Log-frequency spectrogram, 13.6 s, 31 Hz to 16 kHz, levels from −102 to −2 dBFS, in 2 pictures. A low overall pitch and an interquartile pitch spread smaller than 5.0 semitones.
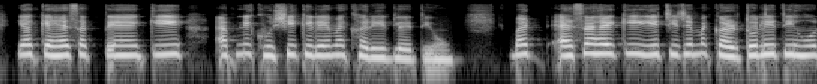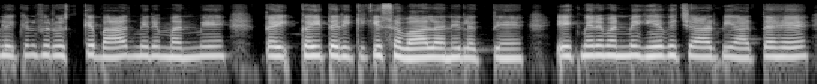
No: very high, 255 Hz; narrow, 2.6 semitones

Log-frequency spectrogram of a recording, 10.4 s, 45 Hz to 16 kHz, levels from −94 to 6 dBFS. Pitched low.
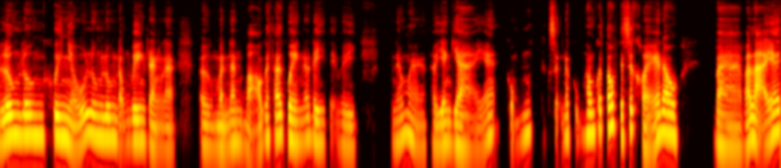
Yes: low, 125 Hz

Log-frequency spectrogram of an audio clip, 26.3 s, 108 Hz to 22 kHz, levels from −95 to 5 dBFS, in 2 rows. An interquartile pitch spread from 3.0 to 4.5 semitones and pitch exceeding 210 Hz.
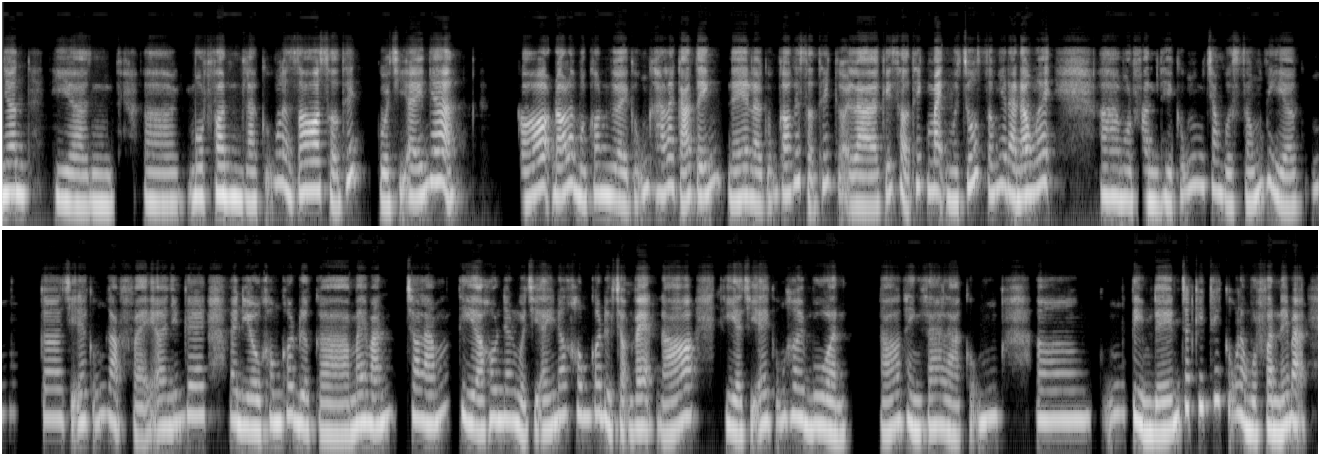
Yes: average, 4.2 semitones; high, 225 Hz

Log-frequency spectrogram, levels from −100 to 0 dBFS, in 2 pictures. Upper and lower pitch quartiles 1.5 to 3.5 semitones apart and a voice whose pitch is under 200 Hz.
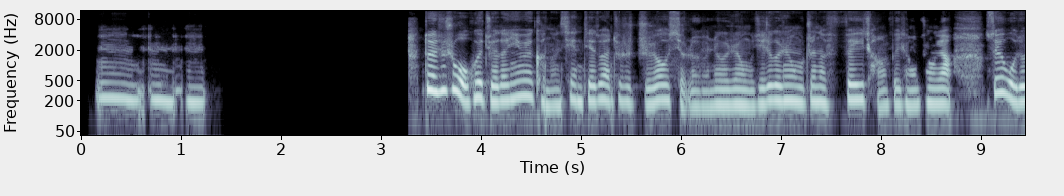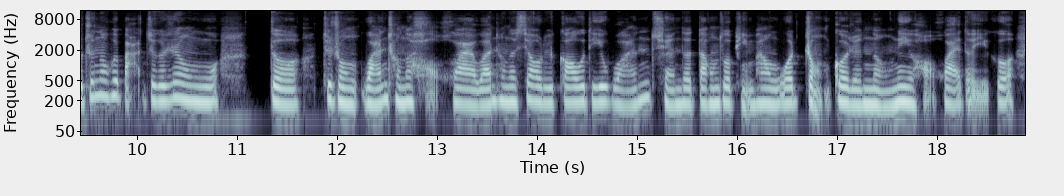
Yes: average, 2.8 semitones; high, 190 Hz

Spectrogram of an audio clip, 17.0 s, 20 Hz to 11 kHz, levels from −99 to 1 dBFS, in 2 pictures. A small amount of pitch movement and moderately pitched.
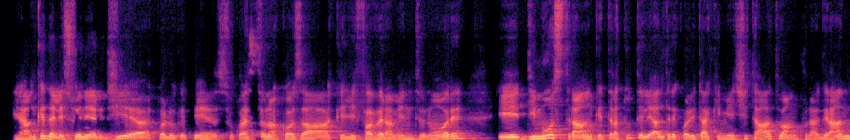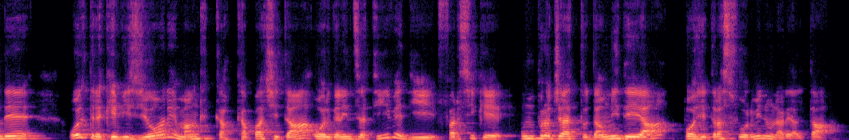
No: average, 4.7 semitones; medium, 150 Hz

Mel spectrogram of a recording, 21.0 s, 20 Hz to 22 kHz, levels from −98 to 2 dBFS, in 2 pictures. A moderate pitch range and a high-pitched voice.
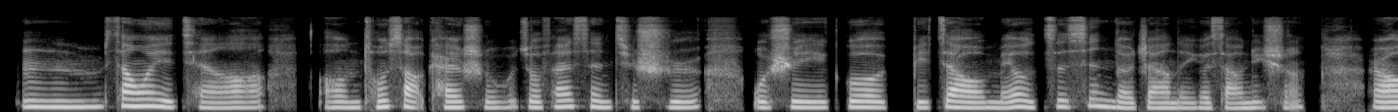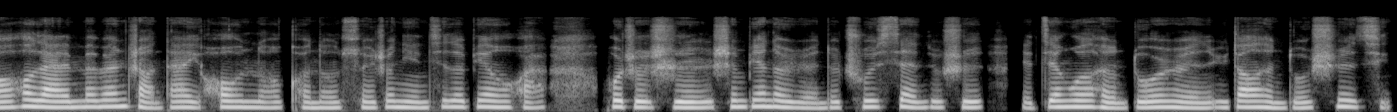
No: narrow, 1.9 semitones; high, 200 Hz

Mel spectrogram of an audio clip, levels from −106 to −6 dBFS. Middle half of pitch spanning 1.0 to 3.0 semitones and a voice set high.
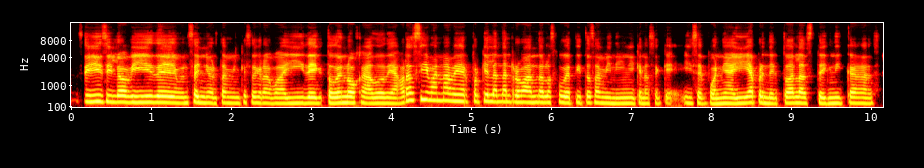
Yes: narrow, 2.4 semitones; high, 215 Hz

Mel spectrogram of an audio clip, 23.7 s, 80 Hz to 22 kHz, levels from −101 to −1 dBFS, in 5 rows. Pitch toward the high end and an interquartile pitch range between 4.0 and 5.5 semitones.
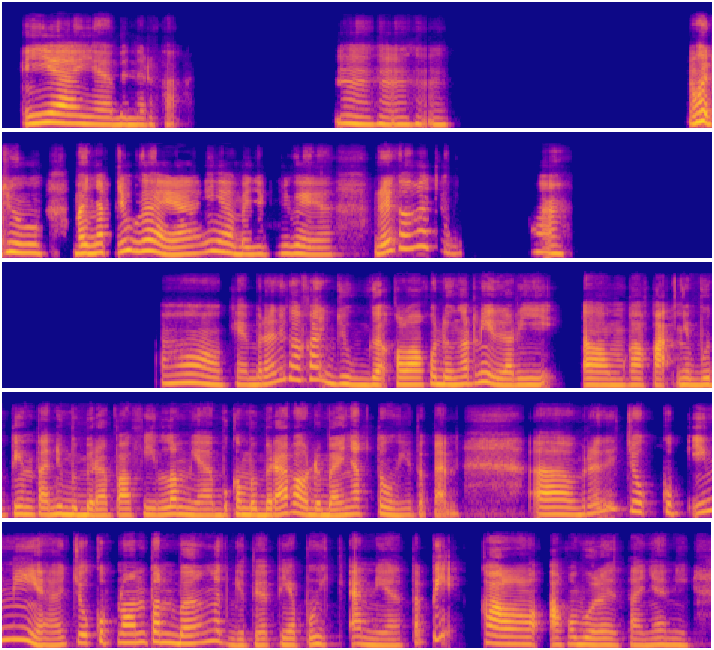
Yes: high, 225 Hz; average, 4.8 semitones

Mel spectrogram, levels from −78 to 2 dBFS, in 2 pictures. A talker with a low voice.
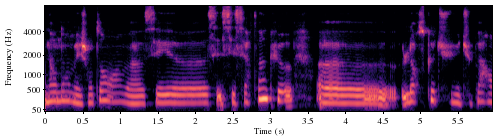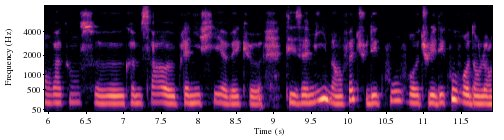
No: medium, 180 Hz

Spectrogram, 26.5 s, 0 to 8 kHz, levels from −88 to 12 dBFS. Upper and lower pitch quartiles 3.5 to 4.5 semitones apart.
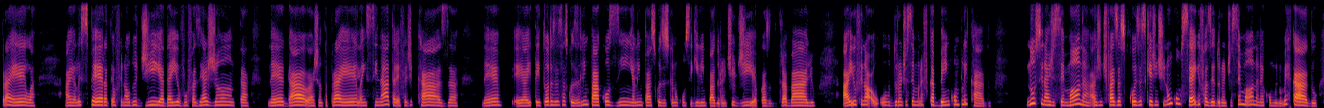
No: average, 2.9 semitones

